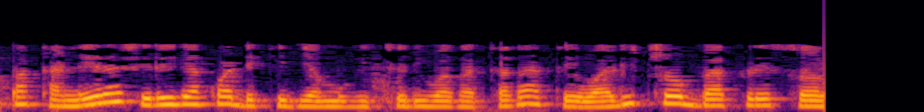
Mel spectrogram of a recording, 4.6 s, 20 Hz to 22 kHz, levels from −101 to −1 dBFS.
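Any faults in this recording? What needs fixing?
The speech has nothing above 5 kHz for its whole length. It sounds dull and muffled. The damage is heavy. Consonants and sibilants lose their edge and sound smeared. The likely cause is AAC compression, probably AAC-LC at a bitrate around 16 kbps. At such a low rate the encoder cuts the top of the spectrum to save bits. It also quantises the remaining bands coarsely against its hearing model. Fix it by encoding at a much higher bitrate from the original source.

There is a cut-off end at 4.12 s. The audio stops in the middle of a sound. It drops straight to digital silence with no decay. That silence lasts about half a second, to the end. The last buffers were never written, so the remaining sound was lost. Nothing fades, because the signal simply ends. Prevent it by flushing and writing all buffered audio before closing the file or stream.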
